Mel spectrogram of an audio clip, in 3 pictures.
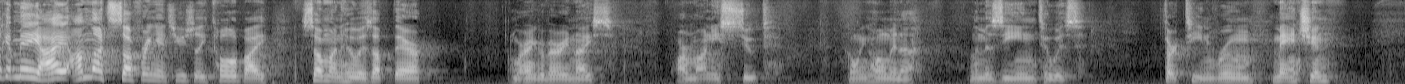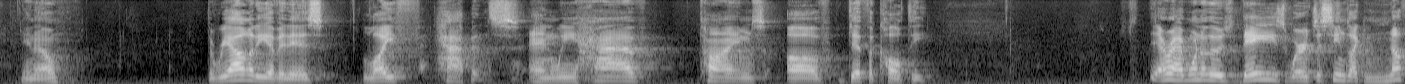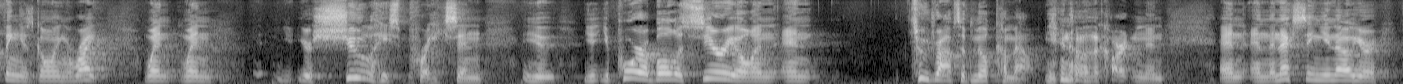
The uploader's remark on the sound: Recorded at Hudson UMC on February 18, 2024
